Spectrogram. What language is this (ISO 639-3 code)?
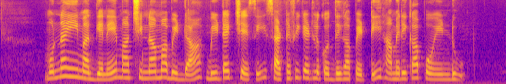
tel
